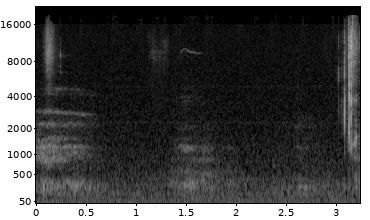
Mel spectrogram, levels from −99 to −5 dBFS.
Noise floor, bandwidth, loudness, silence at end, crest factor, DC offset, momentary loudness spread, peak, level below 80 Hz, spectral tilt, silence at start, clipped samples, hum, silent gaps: -65 dBFS; 19 kHz; -39 LUFS; 0 s; 40 dB; under 0.1%; 20 LU; -4 dBFS; -72 dBFS; 1 dB/octave; 0 s; under 0.1%; none; none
